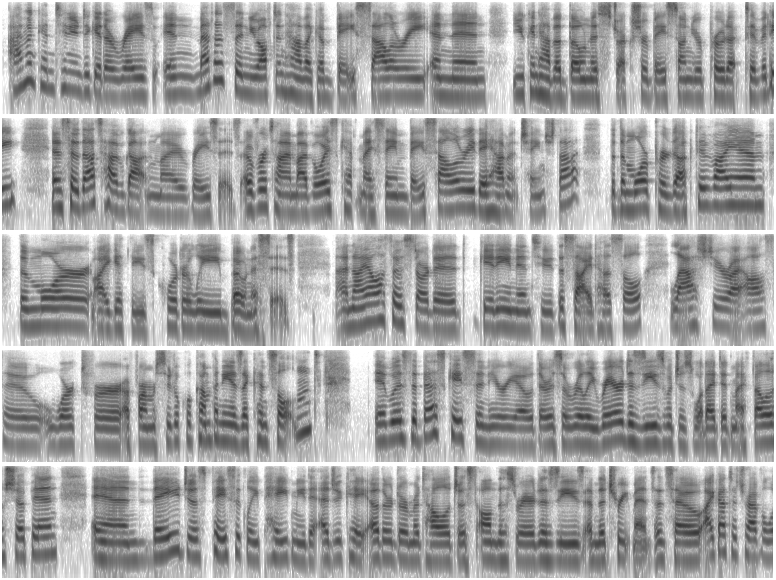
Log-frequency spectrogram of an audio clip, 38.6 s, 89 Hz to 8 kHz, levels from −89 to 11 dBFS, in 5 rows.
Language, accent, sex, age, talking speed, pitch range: English, American, female, 30-49, 195 wpm, 180-205 Hz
